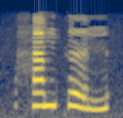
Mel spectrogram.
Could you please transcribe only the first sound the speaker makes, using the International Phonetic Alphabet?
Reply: h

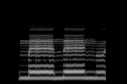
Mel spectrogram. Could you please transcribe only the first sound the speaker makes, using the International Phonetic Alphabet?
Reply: m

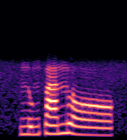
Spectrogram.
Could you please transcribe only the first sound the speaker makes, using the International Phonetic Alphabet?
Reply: n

